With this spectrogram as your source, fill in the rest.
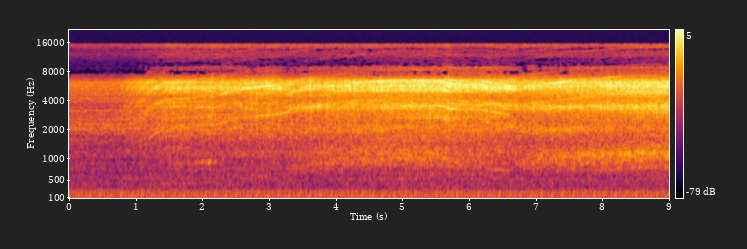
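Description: A cordless drill whirs, driving screws into wood.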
